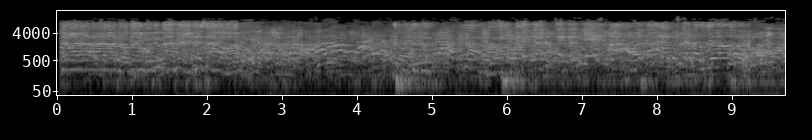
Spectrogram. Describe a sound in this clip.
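A young man sings into a microphone over a loudspeaker.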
